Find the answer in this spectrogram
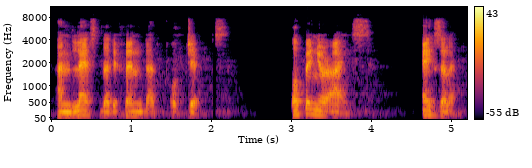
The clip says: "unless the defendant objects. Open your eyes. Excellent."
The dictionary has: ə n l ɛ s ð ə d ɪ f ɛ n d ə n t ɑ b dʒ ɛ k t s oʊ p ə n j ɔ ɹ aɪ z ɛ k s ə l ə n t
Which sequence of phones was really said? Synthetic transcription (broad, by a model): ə n l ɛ s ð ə d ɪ f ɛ n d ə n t ɑ b dʒ ɛ k t s oʊ p ə n j ɔ ɹ aɪ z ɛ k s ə l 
